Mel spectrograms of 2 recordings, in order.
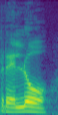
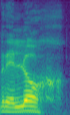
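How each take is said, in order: First: The final consonant is dropped. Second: The final consonant is clearly pronounced. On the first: This is how Venezuelans say it. The speaker calls it wrong. "Nosotros, por ejemplo, decimos el reloj" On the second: This is the neutral way preferred for broadcasting. The speaker calls it right. "es el reloj"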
